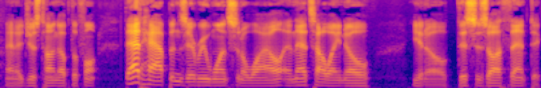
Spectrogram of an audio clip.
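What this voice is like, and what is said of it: Articulate, clean radio announcer voice. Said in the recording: “it's like a radio guy voice ... You've got a very nice, articulate, clean radio voice ... it's like the Ted Baxter thing”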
